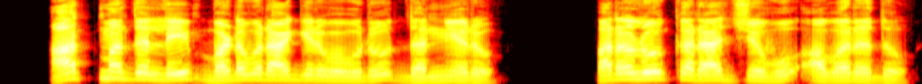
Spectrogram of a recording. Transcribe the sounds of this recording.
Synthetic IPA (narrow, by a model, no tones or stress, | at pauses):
aːt̪̚mɐd̪ɐlːibɐɽɐʋɐɾaːɡiɾuʋɐʋɐɾud̪ʱɐnjɐɾu | pɐɾɐlɔːkɐɾaːd͡ʒjɐʋuʔɐʋɐɾɐd̪u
